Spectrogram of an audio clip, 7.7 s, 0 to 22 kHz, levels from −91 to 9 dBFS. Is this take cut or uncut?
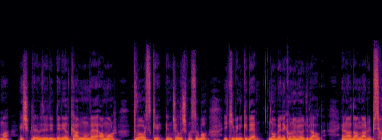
uncut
